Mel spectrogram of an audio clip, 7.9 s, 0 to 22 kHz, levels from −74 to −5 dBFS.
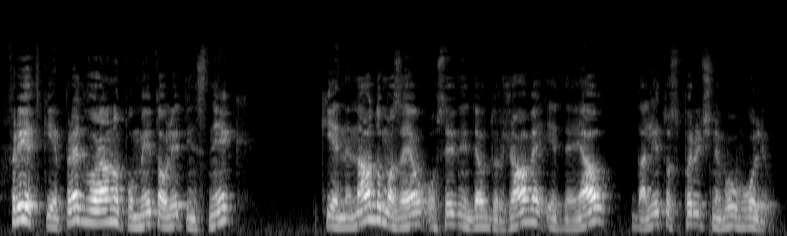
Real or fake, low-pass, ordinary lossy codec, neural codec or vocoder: real; none; none; none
